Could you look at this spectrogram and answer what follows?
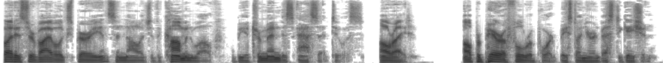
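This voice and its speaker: A stern, duty-bound military officer from a video game. His voice is extremely low and rough-edged, recorded dry and close. He speaks in clipped, formal phrases with the weight of command. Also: dry recording. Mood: measured, official. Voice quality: deep, gravelly. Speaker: video game companion character. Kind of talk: scripted video game dialogue.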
